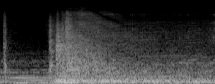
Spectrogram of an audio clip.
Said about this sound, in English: She pulls a torch from the wall and switches it on as the lift doors close behind her.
